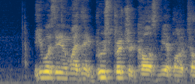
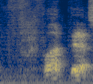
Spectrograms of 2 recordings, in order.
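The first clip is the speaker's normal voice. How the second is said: unvoiced, softer fuck this; whispered curse; 6 dB quieter than usual. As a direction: breathe it out as a fed-up whisper. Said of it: "I said".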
